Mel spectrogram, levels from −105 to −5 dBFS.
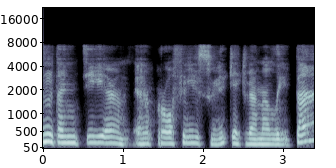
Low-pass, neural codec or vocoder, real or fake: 7.2 kHz; codec, 24 kHz, 1 kbps, SNAC; fake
